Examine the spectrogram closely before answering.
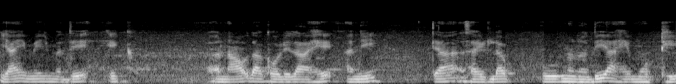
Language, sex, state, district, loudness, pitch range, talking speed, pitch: Marathi, male, Maharashtra, Nagpur, -14 LUFS, 120-130 Hz, 135 wpm, 125 Hz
